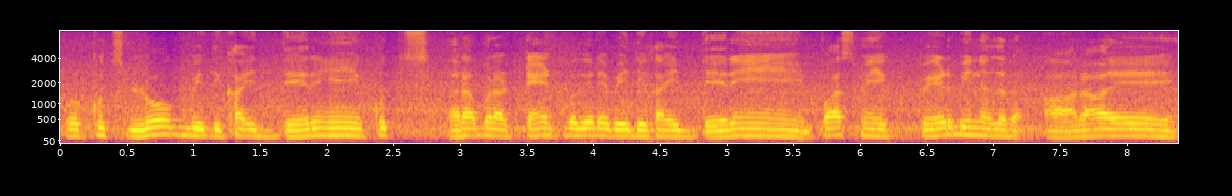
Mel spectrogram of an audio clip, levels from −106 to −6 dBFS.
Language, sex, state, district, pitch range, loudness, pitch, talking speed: Hindi, male, Rajasthan, Bikaner, 125-140 Hz, -13 LUFS, 135 Hz, 195 wpm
